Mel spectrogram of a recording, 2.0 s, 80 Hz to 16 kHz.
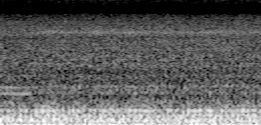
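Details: BMW E39 540 at standstill in R or D: deep, heavy rumble with rough shudder and vibration; knocking not clearly separate, cause unknown.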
